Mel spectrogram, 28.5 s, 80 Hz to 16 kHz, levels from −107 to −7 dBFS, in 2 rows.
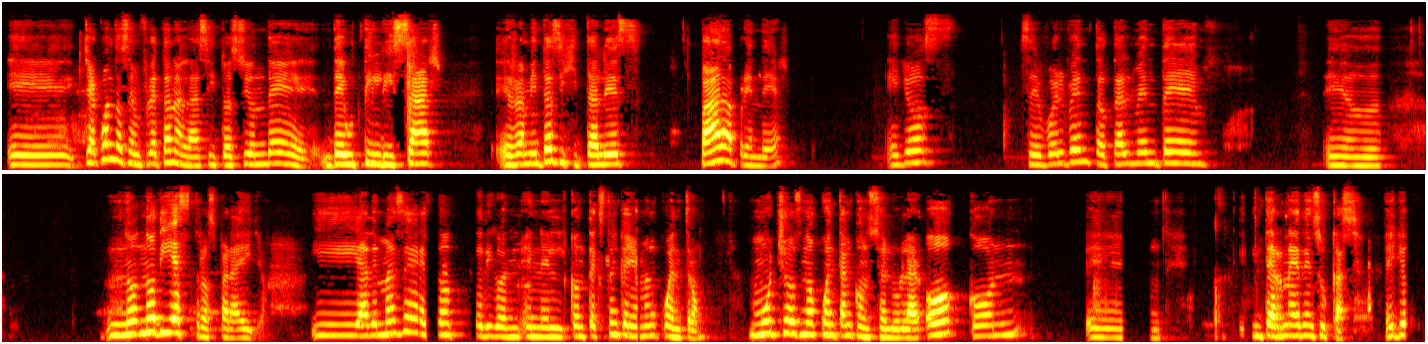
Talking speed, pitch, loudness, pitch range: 110 wpm, 220 Hz, -29 LUFS, 200-245 Hz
